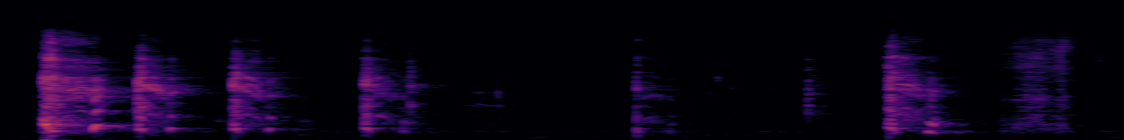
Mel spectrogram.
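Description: A woman coughing in a fit of short, sharp coughs, four in quick succession in the first two seconds, then a few more after a pause.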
